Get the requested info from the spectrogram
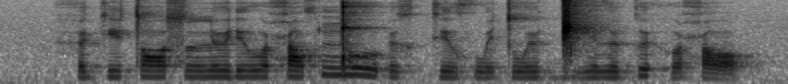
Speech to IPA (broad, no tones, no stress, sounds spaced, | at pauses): h ø kʲ ʉ t ɔː s lː ʉ ɾʲ uː ħ ɔ x ŋ͡ǃ uː ʔ ʉ x kʲ u x w y t w ʉ ɡ͡ǁ iː ð ʉ k ʉ h u ħ ɔ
